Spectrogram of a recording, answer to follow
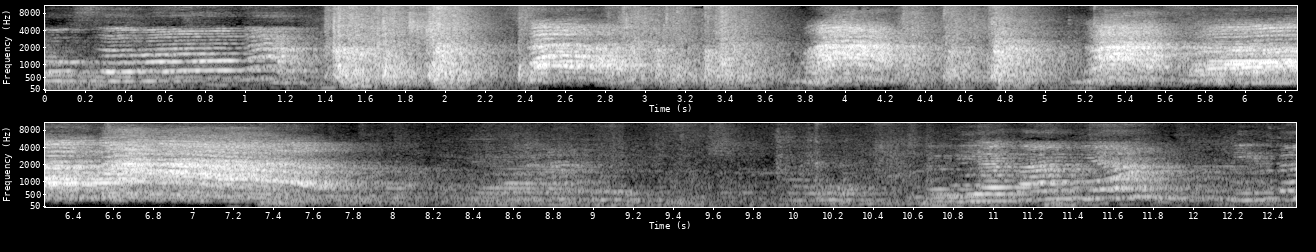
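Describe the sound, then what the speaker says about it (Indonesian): A classroom of children doing a spirit clapping chant, bursts of loud rhythmic group clapping and thumps mixed with chanted voices, with an adult's voice and children's speech in the quieter stretches. "sebelum kita memulai kita harus tepuk semangat dulu"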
